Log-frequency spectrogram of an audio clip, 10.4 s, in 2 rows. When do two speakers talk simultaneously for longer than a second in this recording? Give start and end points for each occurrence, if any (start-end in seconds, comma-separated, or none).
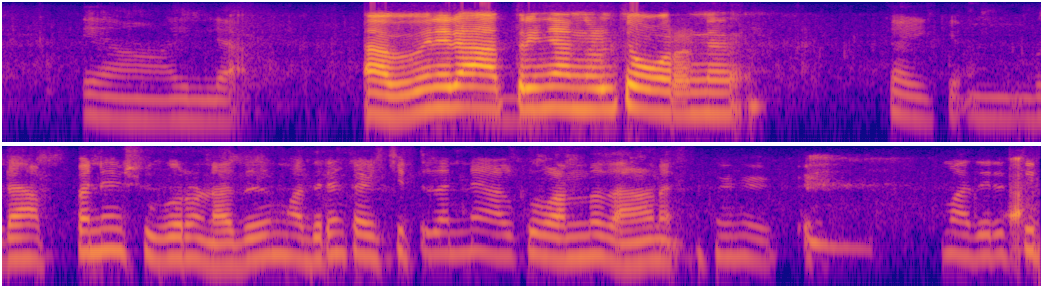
none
